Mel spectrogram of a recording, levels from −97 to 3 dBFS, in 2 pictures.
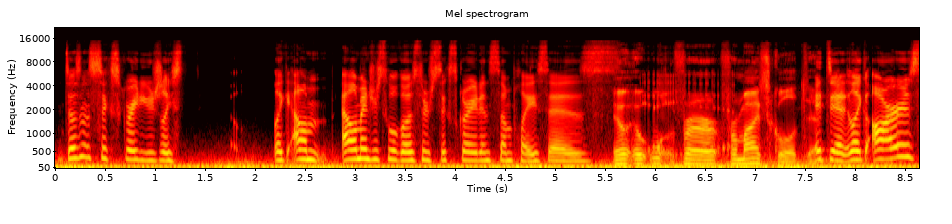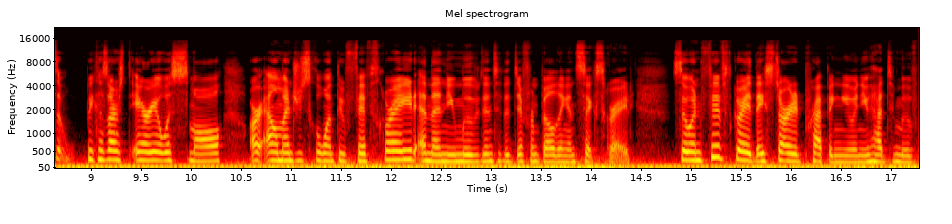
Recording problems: low rumble; faint; throughout; 25 dB below the speech

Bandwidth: 14.5 kHz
